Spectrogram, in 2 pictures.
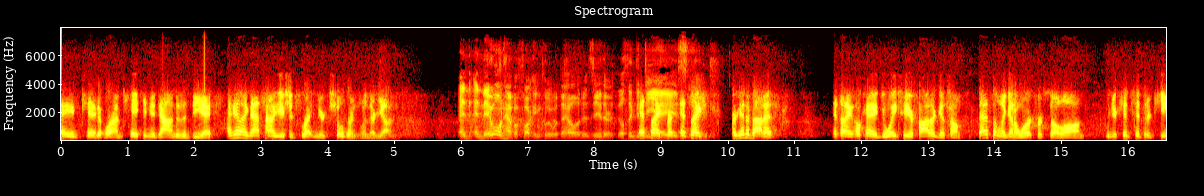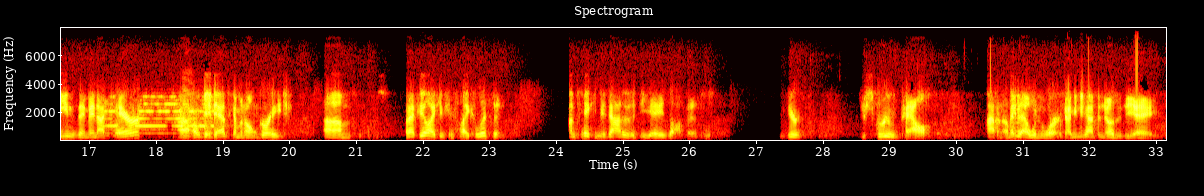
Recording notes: I'm walking home from work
